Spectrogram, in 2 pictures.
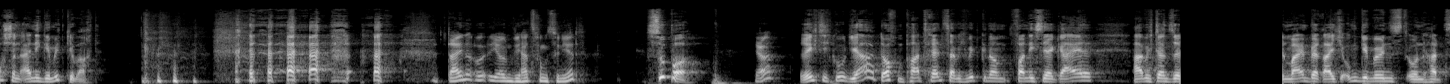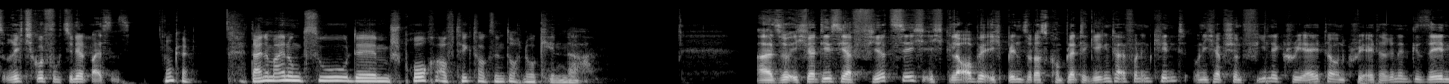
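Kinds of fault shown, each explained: Rebuffering stall: the player ran dry of downloaded audio and halted until more data came in. After "habe ich dann so" the speech drops to silence for about 1.03 s, then picks up with "in meinem" with nothing missing. A waveform shows a flat gap, and a spectrogram shows a blank vertical band.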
